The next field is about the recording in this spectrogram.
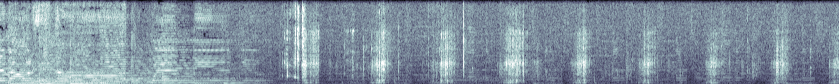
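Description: Crisps or biscuits being bitten and chewed during a flavour tasting, with many sharp crackling crunches in a steady chewing rhythm, preceded by a few seconds of musical tones.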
